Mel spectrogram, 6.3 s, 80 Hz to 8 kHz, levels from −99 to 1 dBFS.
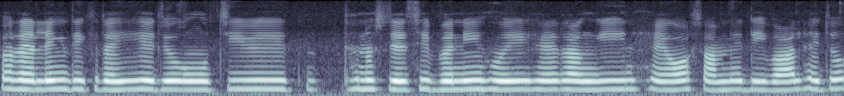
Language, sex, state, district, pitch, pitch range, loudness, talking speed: Hindi, female, Punjab, Fazilka, 230 Hz, 225-235 Hz, -13 LUFS, 170 wpm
